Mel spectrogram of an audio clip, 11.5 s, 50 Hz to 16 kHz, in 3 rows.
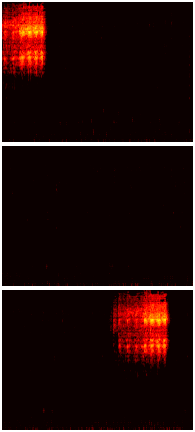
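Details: Japanese katydid singing on 2 July 2023, described as fairly quiet: two short, harsh, high buzzy bursts under a second long, about ten seconds apart, with near silence between them.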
